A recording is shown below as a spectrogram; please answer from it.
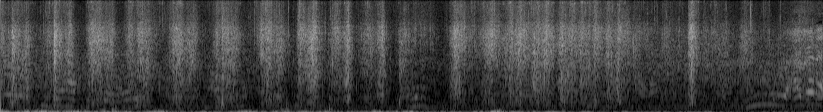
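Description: Rapid, irregular crackling and rustling from handling a towel wrapped around a plastic bag, with a low rumble mostly in the first couple of seconds.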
